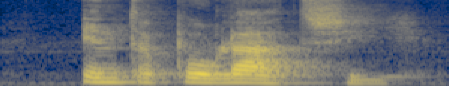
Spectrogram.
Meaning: interpolation
- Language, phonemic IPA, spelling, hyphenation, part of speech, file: Dutch, /ˌɪn.tər.poːˈlaː.tsi/, interpolatie, in‧ter‧po‧la‧tie, noun, Nl-interpolatie.ogg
